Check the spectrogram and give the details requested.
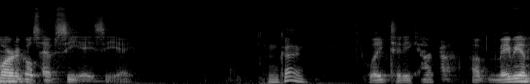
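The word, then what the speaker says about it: Titicaca: Lake Titty Kaka.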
